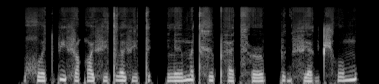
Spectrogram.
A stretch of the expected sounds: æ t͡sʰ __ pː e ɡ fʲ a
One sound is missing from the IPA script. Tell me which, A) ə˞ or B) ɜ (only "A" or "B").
A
